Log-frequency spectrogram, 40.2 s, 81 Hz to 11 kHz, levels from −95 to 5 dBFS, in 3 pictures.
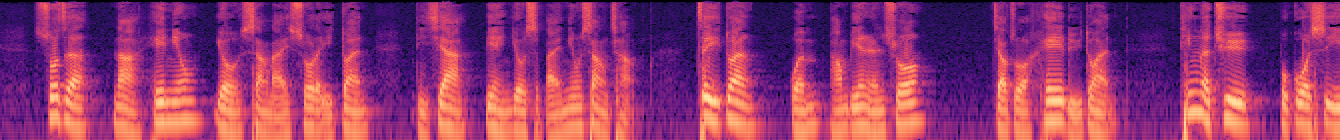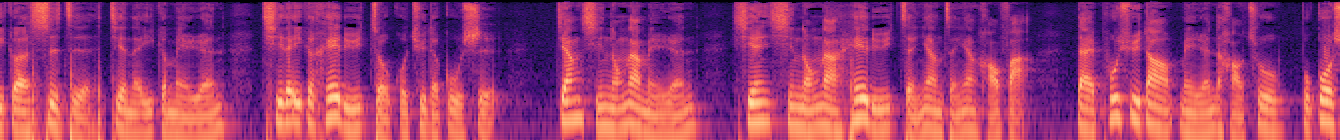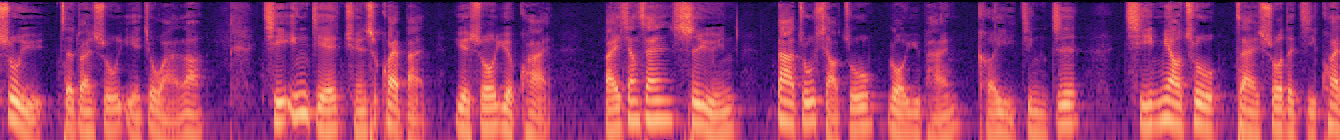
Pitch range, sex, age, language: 110-145 Hz, male, 50-69, Chinese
